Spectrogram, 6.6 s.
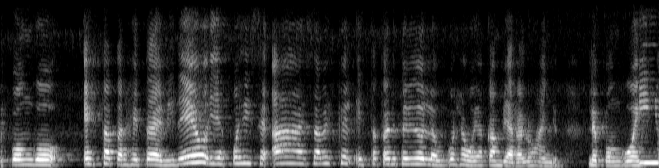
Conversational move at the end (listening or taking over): listening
